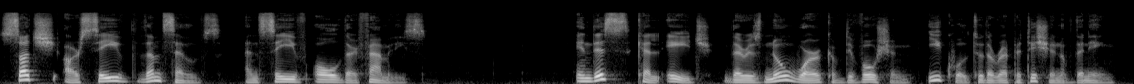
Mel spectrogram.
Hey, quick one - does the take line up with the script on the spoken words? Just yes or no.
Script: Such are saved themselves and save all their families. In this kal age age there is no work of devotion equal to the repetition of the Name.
no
